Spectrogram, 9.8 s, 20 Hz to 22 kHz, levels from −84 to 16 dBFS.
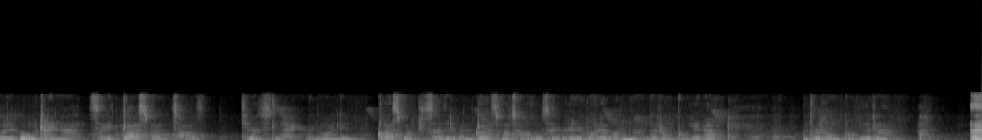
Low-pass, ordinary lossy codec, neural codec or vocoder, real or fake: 7.2 kHz; none; none; real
